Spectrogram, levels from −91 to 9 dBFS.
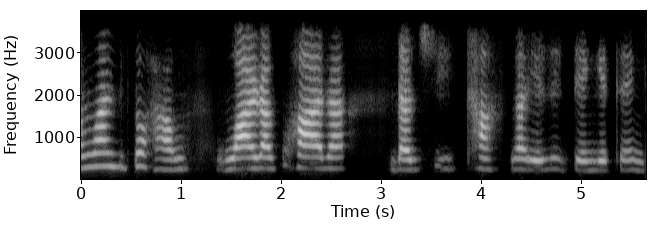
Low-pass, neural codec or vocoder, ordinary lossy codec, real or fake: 3.6 kHz; codec, 24 kHz, 0.5 kbps, DualCodec; none; fake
